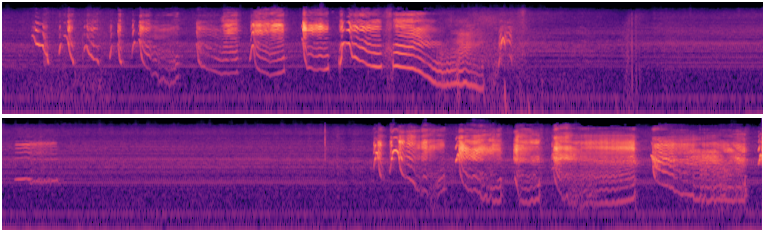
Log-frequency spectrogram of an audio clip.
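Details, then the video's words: Tame pet otter acting as an alarm clock, giving a burst of high, wavering squeaks and chirps with sliding pitch, then a quiet gap with a faint tone near eight seconds, then another rapid run of squeals. "Усатая пискля или Выдра вместо будильника"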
